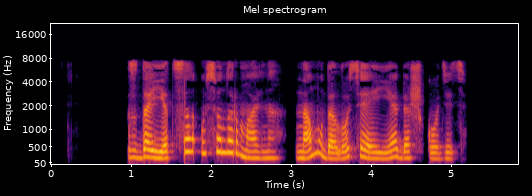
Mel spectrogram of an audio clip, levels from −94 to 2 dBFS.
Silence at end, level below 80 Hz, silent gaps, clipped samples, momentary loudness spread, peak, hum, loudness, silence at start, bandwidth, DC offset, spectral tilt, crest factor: 0.7 s; -60 dBFS; 2.95-3.05 s; under 0.1%; 12 LU; -2 dBFS; none; -18 LUFS; 0.95 s; 7.8 kHz; under 0.1%; -5.5 dB/octave; 18 dB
